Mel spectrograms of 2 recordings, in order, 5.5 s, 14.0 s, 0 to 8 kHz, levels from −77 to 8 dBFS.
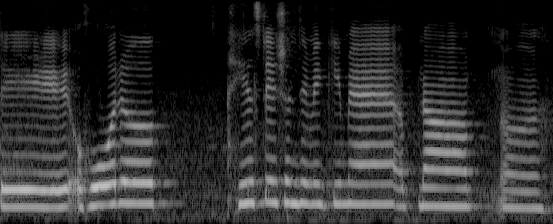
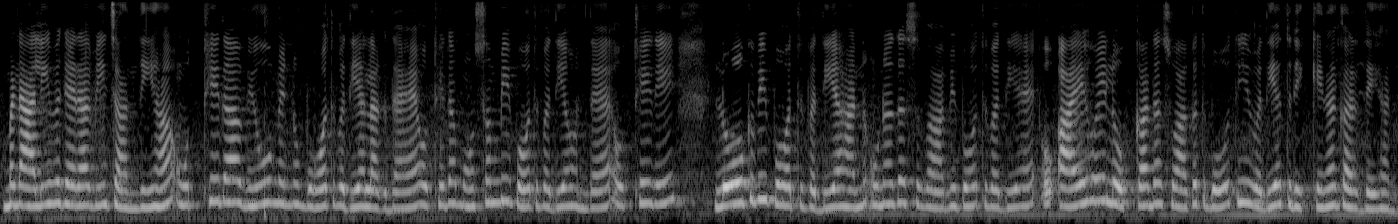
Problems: none marked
